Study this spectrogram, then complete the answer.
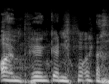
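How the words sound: It is said in a Bane impression voice.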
